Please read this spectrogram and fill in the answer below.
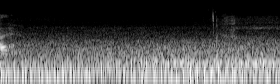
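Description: Road traffic passing close by: a steady rush of vehicle noise with a low engine hum.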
